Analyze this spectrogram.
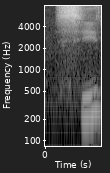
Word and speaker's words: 洗: So 吸 and 洗 are same letters but different tones. 吸水 first tone, 洗澡 second tone, and then third tone.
